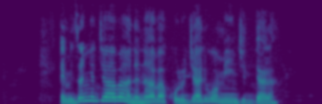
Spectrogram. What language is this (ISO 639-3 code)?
lug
